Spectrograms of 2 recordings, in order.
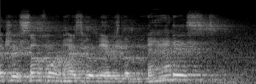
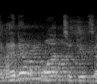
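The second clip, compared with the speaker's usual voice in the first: higher-pitched mock protest; retold protest, pitched up; reluctant protest; 5 semitones higher, faster than usual. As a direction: raise the pitch in mild pleading. Reluctant protest before punching wall.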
